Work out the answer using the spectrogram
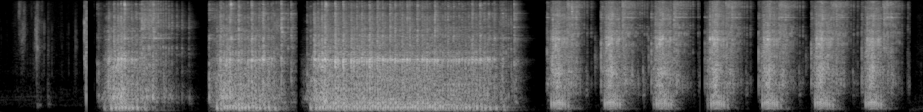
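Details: Small two-stroke leaf blower after repair with tank refitted, fuel line reconnected and new filter, no primer bulb: a few pulls, then catches and runs crisply, revving cleanly on each throttle blip; normal running.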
